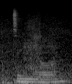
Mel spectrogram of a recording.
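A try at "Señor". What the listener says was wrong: I can tell you don't speak Spanish because you didn't roll the R.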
